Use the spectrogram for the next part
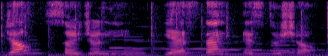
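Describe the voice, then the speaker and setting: A woman hosting a podcast, welcoming and interviewing a guest, speaking at times haltingly with drawn-out pauses. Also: medium pitch, recorded from a distance, over music. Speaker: podcast host.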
